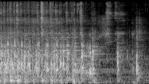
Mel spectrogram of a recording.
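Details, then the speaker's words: Paramotor two-stroke during run-in, exhaust earlier rattled loose: fast buzz with a harsh metallic chatter, dying off at shutdown. A loose cylinder barrel is suspected. Loose cylinder rattle. "it sounds like some loose loose there oh do that again what is it the whole barrels come loose isn't it"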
